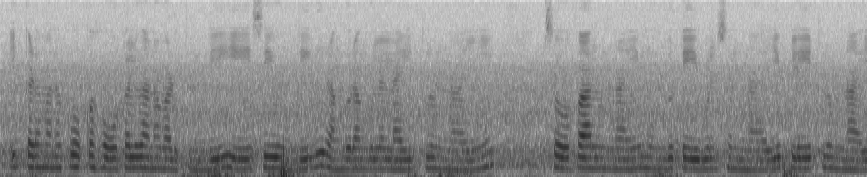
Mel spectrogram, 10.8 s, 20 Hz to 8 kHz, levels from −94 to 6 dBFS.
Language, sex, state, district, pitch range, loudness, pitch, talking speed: Telugu, female, Andhra Pradesh, Srikakulam, 170-190 Hz, -21 LUFS, 180 Hz, 105 wpm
